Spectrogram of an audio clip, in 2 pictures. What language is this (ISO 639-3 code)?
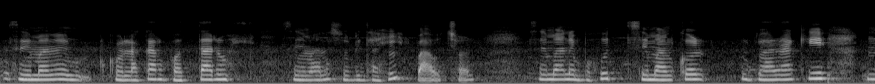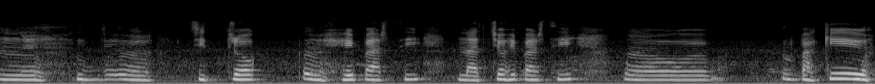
ori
